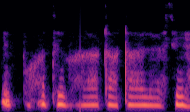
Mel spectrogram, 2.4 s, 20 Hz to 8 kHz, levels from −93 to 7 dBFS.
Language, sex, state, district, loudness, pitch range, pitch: Hindi, female, Bihar, Jamui, -29 LUFS, 210-225 Hz, 220 Hz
